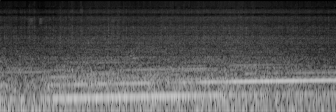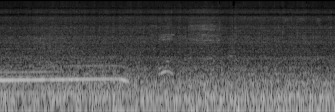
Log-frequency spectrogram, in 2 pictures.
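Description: Tuned Lexus IS engine with an RR Racing tune, accelerating hard in a loud sustained run, its pitch climbing through the gears, recorded from inside the car.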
